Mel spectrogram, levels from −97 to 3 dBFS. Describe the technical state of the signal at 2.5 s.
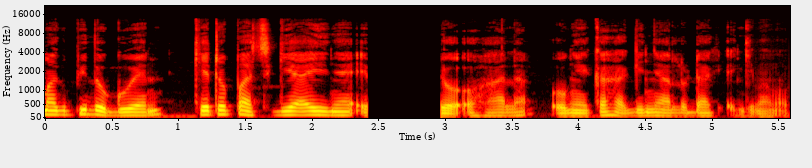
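At 2.5 s the speech sits inside a digital broadcast dropout running from 2.42 s to 2.98 s. The receiver stopped getting usable frames, either because the signal dropped out or because frames failed their checksum, so it muted its output until valid data returned. The sound fades to silence in about 3 ms, an almost instant cut, and stays silent for roughly 0.55 s. Whatever was transmitted during that gap is lost, not delayed.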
